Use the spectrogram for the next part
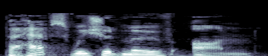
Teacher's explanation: The first one, "Perhaps we should move on," is phrased as a suggestion, but it is said in a firm way with a falling intonation at the end.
